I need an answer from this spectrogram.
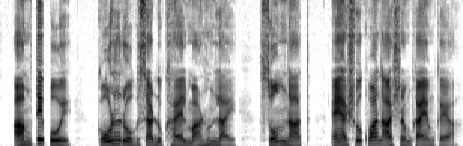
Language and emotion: Sindhi, neutral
